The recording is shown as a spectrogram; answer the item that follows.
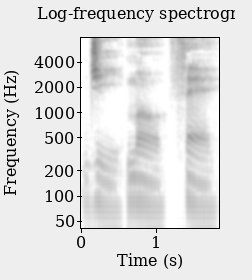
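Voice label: "jimothe", concatenated syllables; Affixing experiment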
